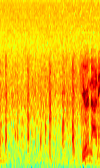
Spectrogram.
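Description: Horses' hooves clopping in a few irregular, faint knocks, over the steady low hum of an old film soundtrack. A voice starts speaking near the end.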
